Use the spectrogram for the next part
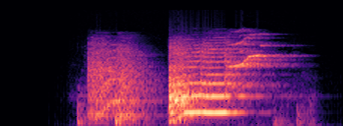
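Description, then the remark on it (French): A creaking drawer sound effect from the BBC's sound effects collection opens in two loud strokes: first a rough scraping groan, then a longer, higher squealing creak that fades out with a few dry rattles. “c'est un tiroir qui grince.”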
